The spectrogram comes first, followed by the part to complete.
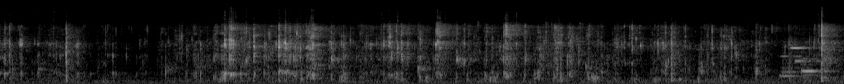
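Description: Pit bulls chewing and biting raw duck quarters, with a run of irregular wet smacks and clicks.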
